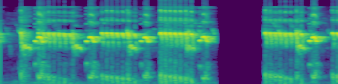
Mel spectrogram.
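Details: Ashy tailorbird song for cage-bird training: three loud bursts of fast buzzy, rattling notes with a sharp high edge, one brief silence near the end between phrases.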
